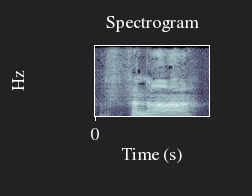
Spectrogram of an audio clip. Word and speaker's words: Fanaa: I actually know how to say it. Fana.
